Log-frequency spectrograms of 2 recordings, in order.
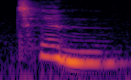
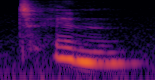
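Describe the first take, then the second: First: The syllable has a short, reduced vowel. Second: The same.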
